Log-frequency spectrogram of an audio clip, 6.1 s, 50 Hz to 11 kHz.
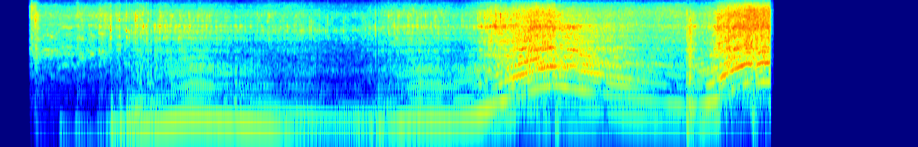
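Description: Audi R8's 5.2-litre V10 engine revved up and down three times, quieter for the first half second and then loud. The sound cuts off abruptly about five seconds in.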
